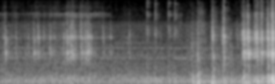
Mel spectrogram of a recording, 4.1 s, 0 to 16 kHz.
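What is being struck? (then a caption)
Mechanical keyboard with plastic keycaps. Both hands type rapidly with their fingertips on a backlit ROCCAT G65 mechanical keyboard with plastic keycaps. The result is a quick, uneven stream of sharp, bright clicks over a low thock, starting soft and getting louder and denser toward the end.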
